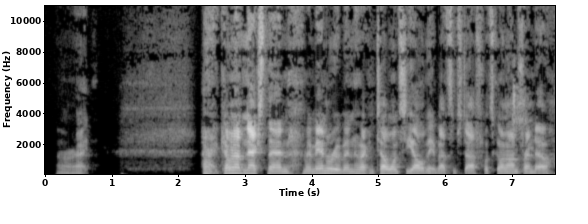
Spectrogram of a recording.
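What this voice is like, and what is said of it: Rough, unwell-sounding voice. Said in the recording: “I'm glad your voice is recovered ... No, it's still shitty”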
